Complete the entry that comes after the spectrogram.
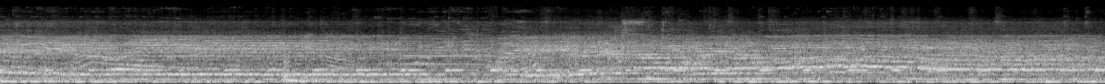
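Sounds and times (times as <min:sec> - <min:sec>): steady held notes: 0:00.6 - 0:08.4
barrel drums struck by hand: 0:02.7 - 0:04.5.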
